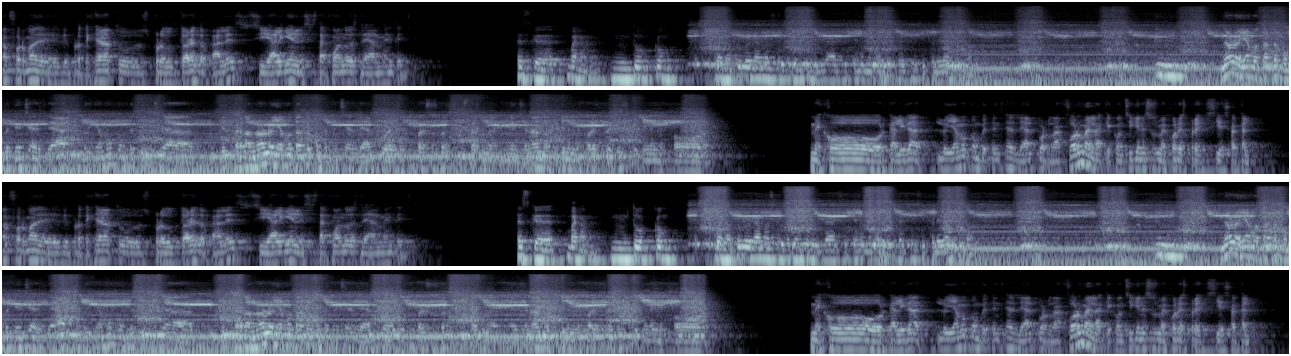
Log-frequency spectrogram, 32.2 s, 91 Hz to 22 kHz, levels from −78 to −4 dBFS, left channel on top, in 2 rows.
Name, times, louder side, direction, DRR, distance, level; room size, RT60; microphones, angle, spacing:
voice 1, 0.0-5.1 14.4-14.9 15.2-25.0 26.2-31.7, left 1 dB, 10° left, 7 dB, 0.5 m, -32 dB
voice 2, 6.4-8.5 8.9-12.2, right 3 dB, 70° right, 6 dB, 0.7 m, -31 dB
sound 1, 8.6-24.9, right 4 dB, 30° right, 0.7 m, -30 dB
sound 2, 11.8-23.7, right 1 dB, 45° left, 1.4 m, -34 dB
14.0 x 4.8 x 2.5 m, 0.93 s
head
